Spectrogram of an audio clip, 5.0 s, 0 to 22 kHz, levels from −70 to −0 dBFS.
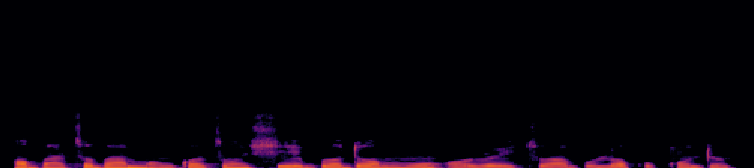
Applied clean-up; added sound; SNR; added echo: none; none; none; none.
